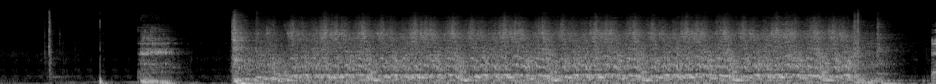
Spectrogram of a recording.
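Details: Oldsmobile wrecked 26 years ago, first crank with the original distributor and carburetor refitted: steady, even cranking at three to four beats a second for seven seconds. It turns over freely but never catches, a crank-no-start with no fuel.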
